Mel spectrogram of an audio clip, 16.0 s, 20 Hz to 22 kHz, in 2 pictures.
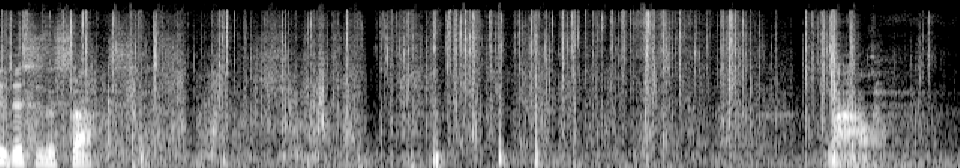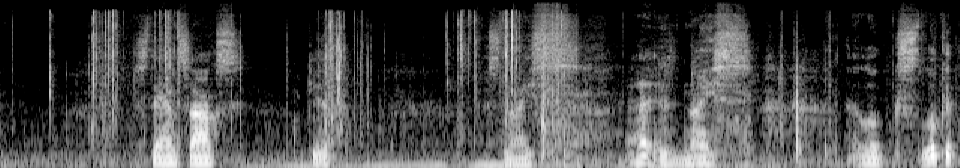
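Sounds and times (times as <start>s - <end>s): packaging crinkling: 0.0s - 12.8s.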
